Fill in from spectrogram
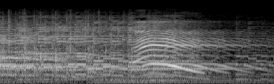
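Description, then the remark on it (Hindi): A crowd roars with cheers and shouts in the name of Gopalganj, a rising and falling whoop standing out midway, over a dense, loud wash of audience noise throughout. “आ जो हमारा गोपालगंज के नाम पर ताली न बजाए उसके हाथ में खुजली हो जाए।”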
